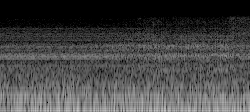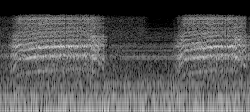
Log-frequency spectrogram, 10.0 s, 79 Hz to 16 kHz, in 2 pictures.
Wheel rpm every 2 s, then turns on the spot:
0, 10, 40, 80, 80.
2-4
